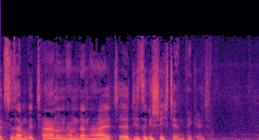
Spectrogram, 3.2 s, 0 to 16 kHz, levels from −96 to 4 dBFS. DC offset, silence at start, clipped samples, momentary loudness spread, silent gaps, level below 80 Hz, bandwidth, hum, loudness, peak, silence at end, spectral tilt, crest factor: under 0.1%; 0 s; under 0.1%; 13 LU; none; -52 dBFS; 12.5 kHz; none; -23 LUFS; -8 dBFS; 0.15 s; -5 dB/octave; 16 dB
